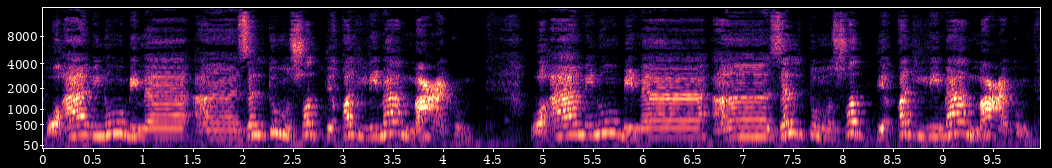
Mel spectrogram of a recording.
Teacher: وآمنوا میں نون کو کھینچ کے پڑھیں گے، وہ مد ہے، بما یہاں مد منفصل ہے، الف مدہ کے بعد حمزہ دوسرے کلمے میں ہے، لہٰذا یہاں مقدار 2 یا 4 الف کے بقدر ہے. انزلت میں نون ساکن کے بعد زا ہے جو کہ حروف اخفا میں سے ہے، لہٰذا یہاں اخفا کیا جائے گا. زا کو سختی سے پڑھیں گے، مصدقا لما کے صاد کو موٹا حروف مستعریہ میں سے، فیٹ لیٹرز میں سے، مصدقا لما.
